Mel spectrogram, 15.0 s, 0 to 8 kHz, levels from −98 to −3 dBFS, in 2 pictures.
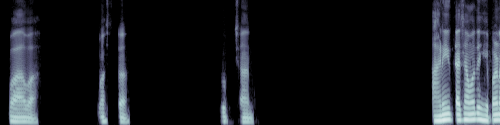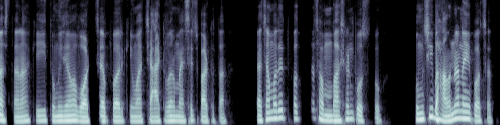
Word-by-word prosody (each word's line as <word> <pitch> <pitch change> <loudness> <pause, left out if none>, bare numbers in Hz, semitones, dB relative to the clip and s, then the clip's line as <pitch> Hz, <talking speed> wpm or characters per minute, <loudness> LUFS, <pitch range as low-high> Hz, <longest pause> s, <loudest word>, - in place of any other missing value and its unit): वाह 100 -2 0
वाह! 90 -4 -4 1.0
मस्त. 100 -2 -7 1.4
खूप 105 -2 -9
छान. 95 -3 -7 2.7
आणि 125 +5 +5
त्याच्यामध्ये 140 +1 +3
हे 125 - +3
पण 130 +2 +3
असतं 115 -4 -1
ना, 105 +2 0
की 115 0 -3
तुम्ही 110 0 +2
जेव्हा 120 +1 +4
WhatsAppवर 105 0 -1
किंवा 105 -1 -1
चॅटवर 105 +2 0
मेसेज 110 +3 -2
पाठवता. 100 -3 -4 0.5
त्याच्यामध्ये 155 +9 +2 0.2
फक्त 160 +3 -10
संभाषण 120 +2 +2
पोहचतो. 115 -5 -4 0.5
तुमची 150 +8 +2
भावना 135 +4 +4
नाही 165 -1 +4
पोहचत 110 -5 -3
115 Hz, 110 wpm, -21 LUFS, 105-135 Hz, 2.7 s, आणि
